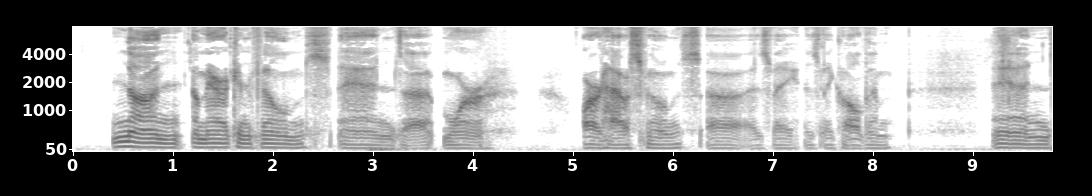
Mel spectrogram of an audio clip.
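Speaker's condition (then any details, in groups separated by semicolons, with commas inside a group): Cleft palate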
